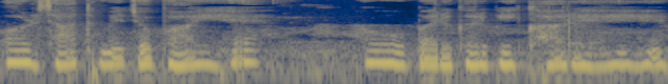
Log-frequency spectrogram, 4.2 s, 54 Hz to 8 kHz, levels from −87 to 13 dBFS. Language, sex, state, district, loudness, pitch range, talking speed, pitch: Hindi, male, Gujarat, Gandhinagar, -18 LUFS, 170-190 Hz, 170 wpm, 175 Hz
